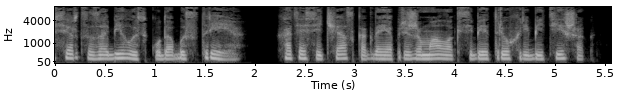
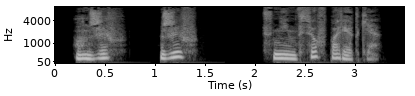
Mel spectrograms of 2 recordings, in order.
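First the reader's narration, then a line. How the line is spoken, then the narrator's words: Trembling voice. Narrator (Russian): спросила я дрогнувшим голосом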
